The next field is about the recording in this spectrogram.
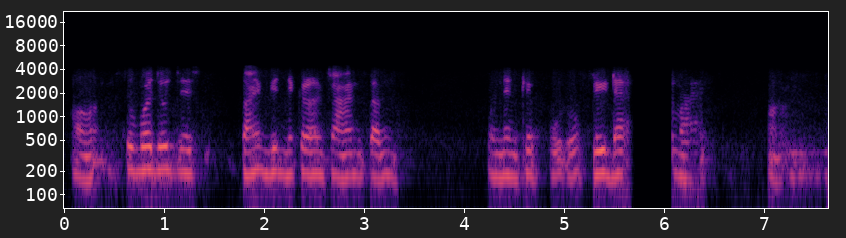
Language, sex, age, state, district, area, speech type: Sindhi, female, 60+, Uttar Pradesh, Lucknow, urban, conversation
